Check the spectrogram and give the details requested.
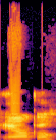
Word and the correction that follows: Arike Ogunbowale: whatever. – Arike Ogunbowale.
